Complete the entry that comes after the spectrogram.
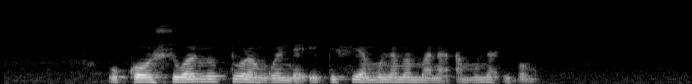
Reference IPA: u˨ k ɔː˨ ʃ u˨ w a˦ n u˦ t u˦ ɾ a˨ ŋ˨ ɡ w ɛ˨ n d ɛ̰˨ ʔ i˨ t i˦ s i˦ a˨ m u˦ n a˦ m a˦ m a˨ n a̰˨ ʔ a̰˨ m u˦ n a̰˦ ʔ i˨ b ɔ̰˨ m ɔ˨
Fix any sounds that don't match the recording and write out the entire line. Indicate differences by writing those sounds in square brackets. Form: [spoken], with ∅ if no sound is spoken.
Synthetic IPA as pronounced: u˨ k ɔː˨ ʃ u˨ w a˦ n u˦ t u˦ ɾ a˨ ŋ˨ ɡ w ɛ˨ n d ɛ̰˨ ʔ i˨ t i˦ [f] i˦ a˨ m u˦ n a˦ m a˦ m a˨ n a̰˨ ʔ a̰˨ m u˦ n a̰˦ ʔ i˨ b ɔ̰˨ m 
